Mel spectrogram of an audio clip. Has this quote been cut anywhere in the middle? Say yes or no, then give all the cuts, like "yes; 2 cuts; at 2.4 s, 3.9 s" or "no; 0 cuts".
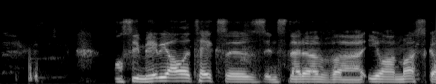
no; 0 cuts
